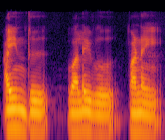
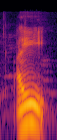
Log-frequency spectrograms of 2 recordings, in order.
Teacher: ஆனால் சொல்லில் வரும்பொழுது, அதாவது சொல்லின் முதலிலும் இடையிலும் கடையிலும் அமைந்து உச்சரிக்கப்படும் பொழுது தன் மாத்திரையில் அளவான 2 மாத்திரையிலிருந்து குறுகி 1 மாத்திரை அளவில் ஒலிக்கிறது. இங்கனம் ஐகாரம் குறுகி ஒலிப்பதற்கு ஐகார குறுக்கம் என்று பெயர்.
